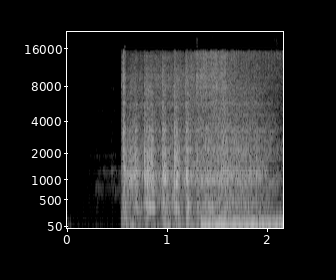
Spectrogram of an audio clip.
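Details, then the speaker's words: Mk3 VW Golf GTI 8-valve petrol, 115,000 miles, sat six years since 2016, first start after fuel pump reinstalled: short crank, fires cleanly to a smooth even idle and revs with no rattling, knocking or scraping; normal start. "I don't think you can knock that is Dale petrol but it's not rattling banging scraping knocking or making horrible noises"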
